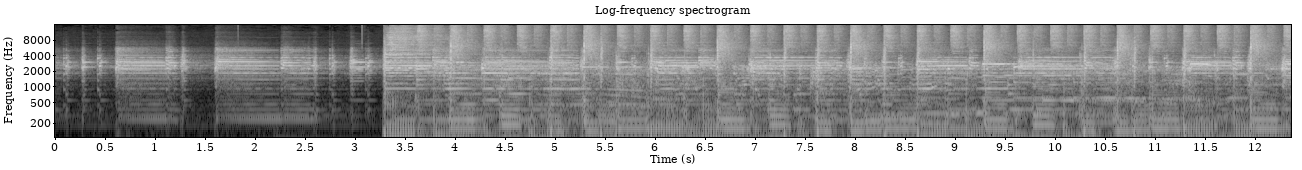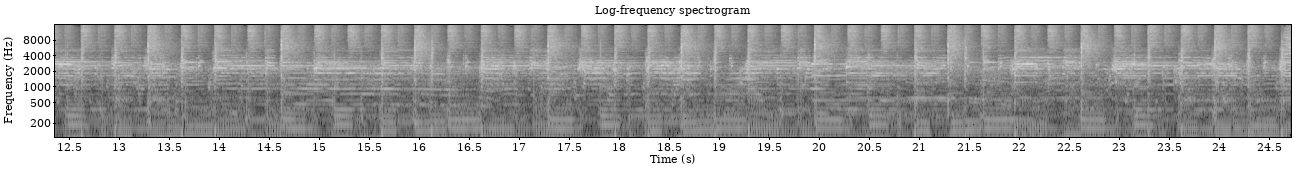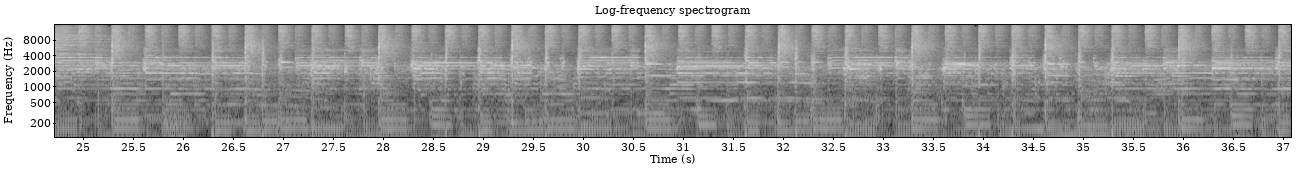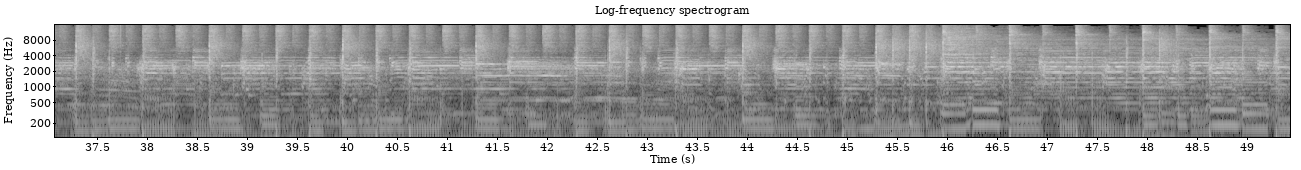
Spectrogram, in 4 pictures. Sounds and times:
Music: 0.0 - 49.4.

